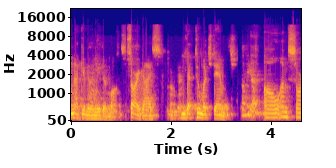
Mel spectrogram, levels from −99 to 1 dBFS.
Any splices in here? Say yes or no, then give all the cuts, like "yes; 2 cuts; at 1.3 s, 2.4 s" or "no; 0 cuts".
yes; 2 cuts; at 1.0 s, 3.3 s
